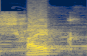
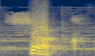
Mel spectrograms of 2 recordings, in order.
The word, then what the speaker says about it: Shyok: Already আমাদের ডান পাশ দিয়ে শায়ক river বয়ে চলেছে, তবে এখানকার লোকেরা কিন্তু এটাকে শায়ক বলে ডাকে না, এদের একটা অদ্ভুত উচ্চারণ সক, অর্থাৎ এখানে বহু জায়গায় দেখলাম SHYOK এই বানানটা লেখা আছে, অর্থাৎ সক।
